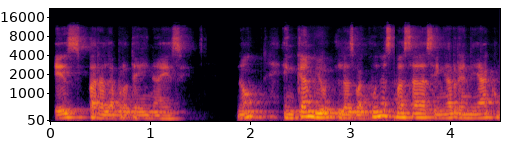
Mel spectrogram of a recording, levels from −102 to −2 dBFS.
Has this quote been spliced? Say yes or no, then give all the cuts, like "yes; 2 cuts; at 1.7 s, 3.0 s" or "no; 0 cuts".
yes; 1 cut; at 3.4 s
